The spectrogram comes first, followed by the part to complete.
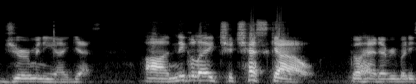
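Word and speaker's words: Ceaușescu: along with East Germany I guess uh Nikolai chesco go ahead everybody say his name chesca good um he is the head of the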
